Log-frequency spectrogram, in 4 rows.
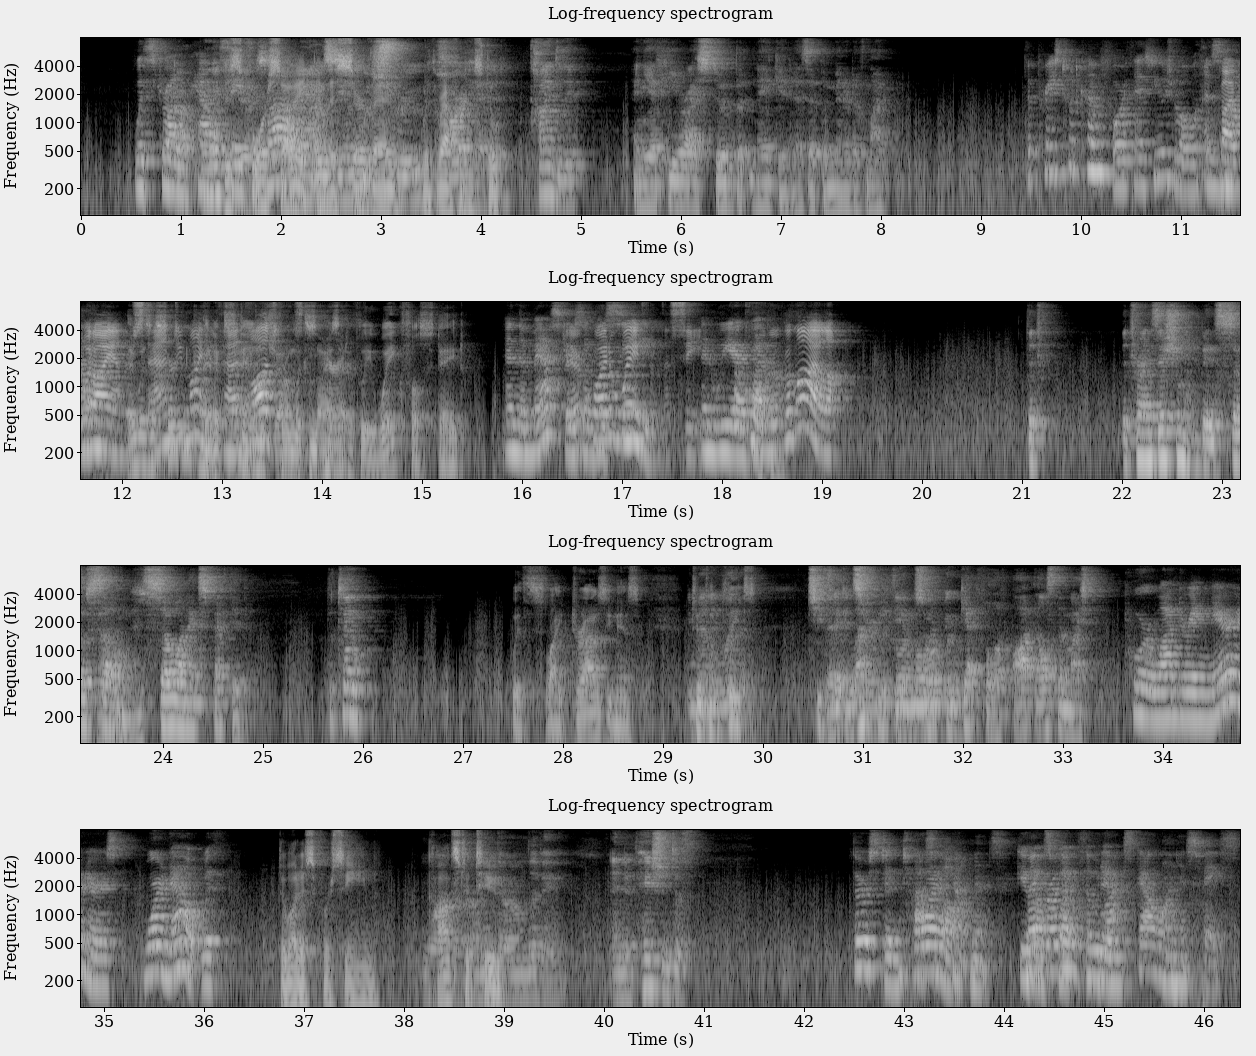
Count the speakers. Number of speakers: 9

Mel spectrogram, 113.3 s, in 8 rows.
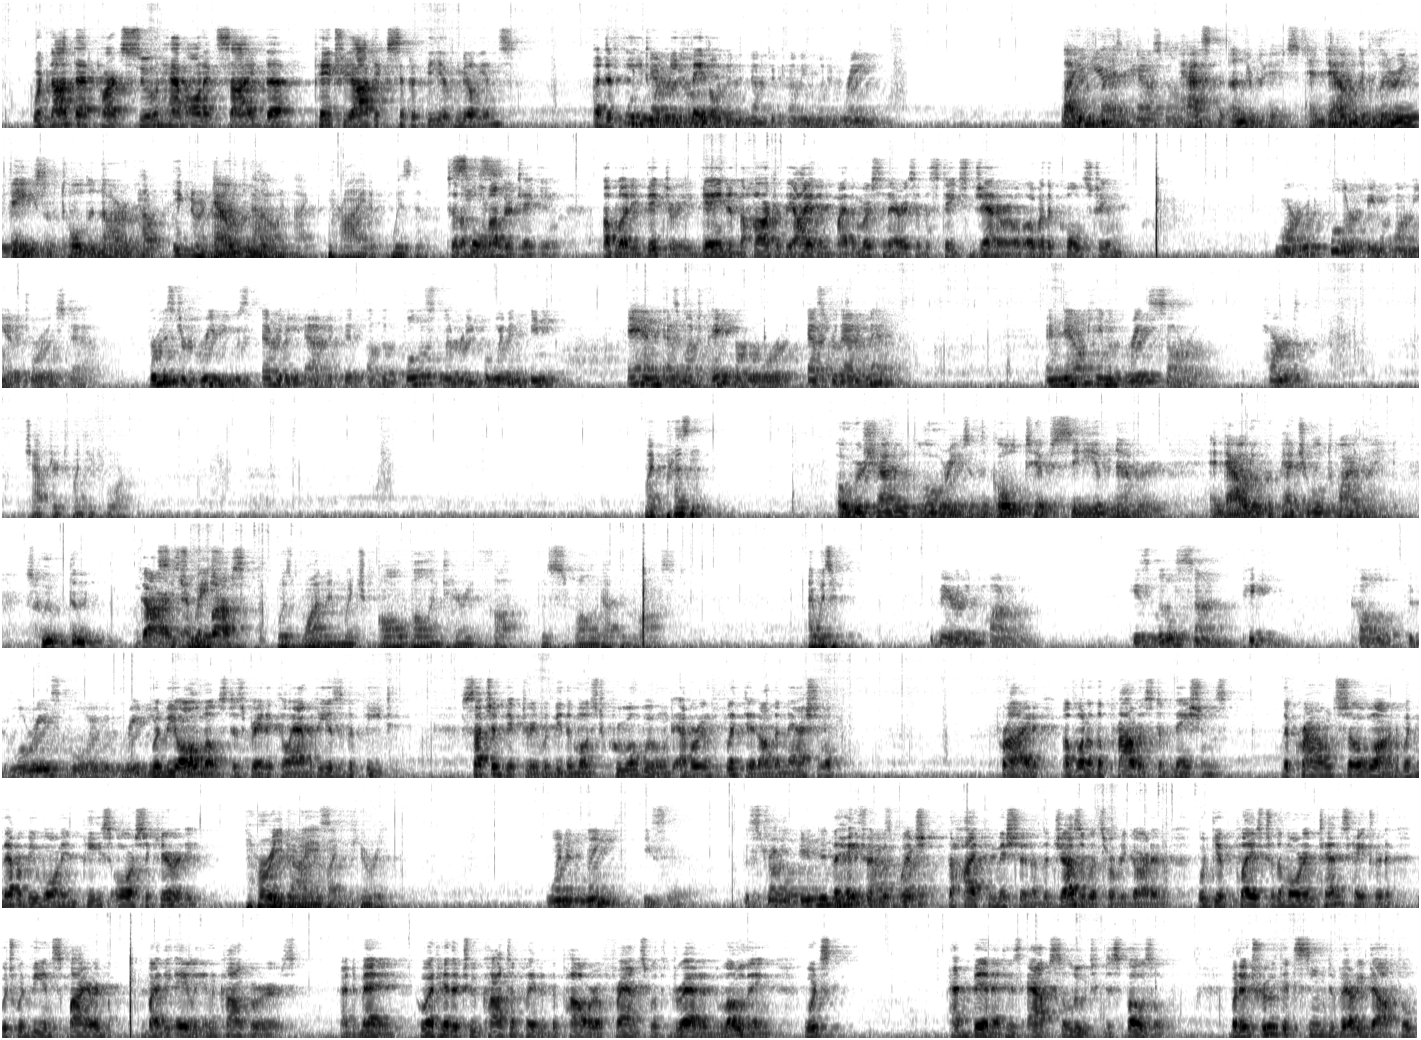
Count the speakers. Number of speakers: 4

